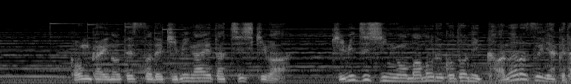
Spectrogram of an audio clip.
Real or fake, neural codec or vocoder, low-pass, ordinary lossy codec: real; none; 7.2 kHz; none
